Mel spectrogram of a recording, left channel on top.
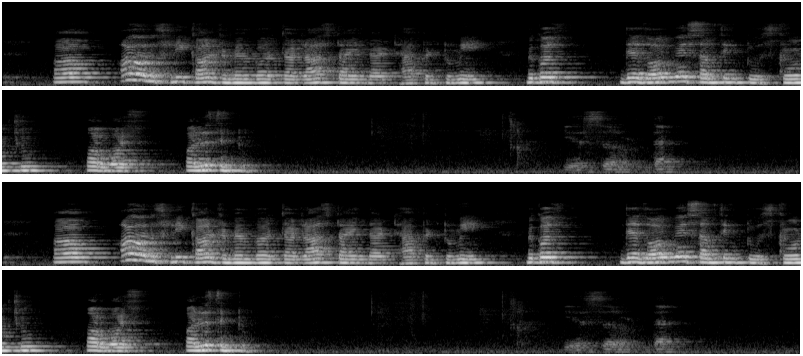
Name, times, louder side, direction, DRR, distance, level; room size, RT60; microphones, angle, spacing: voice 1, 0.5-4.8 5.2-5.7 6.2-8.4 8.8-9.4 9.8-10.5, right 1 dB, 15° right, 5 dB, 0.5 m, -19 dB
voice 2, 13.6-14.6, equal, 25° left, -3 dB, 3.0 m, -41 dB
14.0 x 5.6 x 2.7 m, 0.88 s
head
